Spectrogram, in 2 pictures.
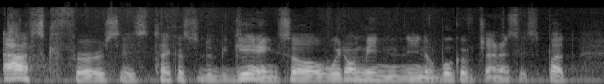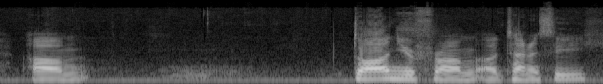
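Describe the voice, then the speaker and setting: A man's voice: mid-range voice, unhurried, darkish tone. A man co-hosting a casual chat show, hesitant and full of fillers and restarts. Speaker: co-host. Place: theater stage. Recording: long reverb of a theater hall.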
